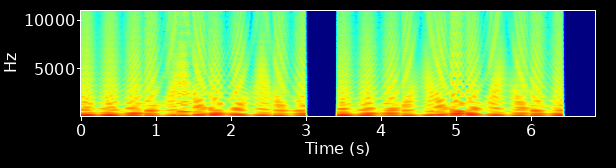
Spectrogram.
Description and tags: dubstep synth that oscillates every third beat at 140bpm. to be used with bass wobble from this pack.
